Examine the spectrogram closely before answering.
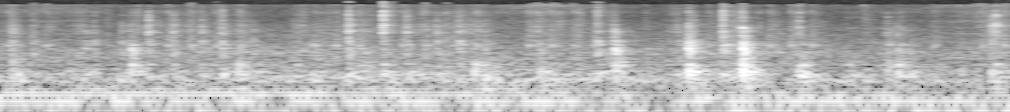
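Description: Faint clicks and light scrapes of a flat-head screwdriver turning a brass disc inside a water welder's metal booster block, with a few louder clicks about three and a half seconds in.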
